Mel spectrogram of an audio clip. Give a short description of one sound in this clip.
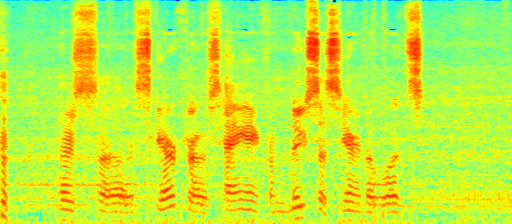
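A man speaks with animation close to a helmet microphone.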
